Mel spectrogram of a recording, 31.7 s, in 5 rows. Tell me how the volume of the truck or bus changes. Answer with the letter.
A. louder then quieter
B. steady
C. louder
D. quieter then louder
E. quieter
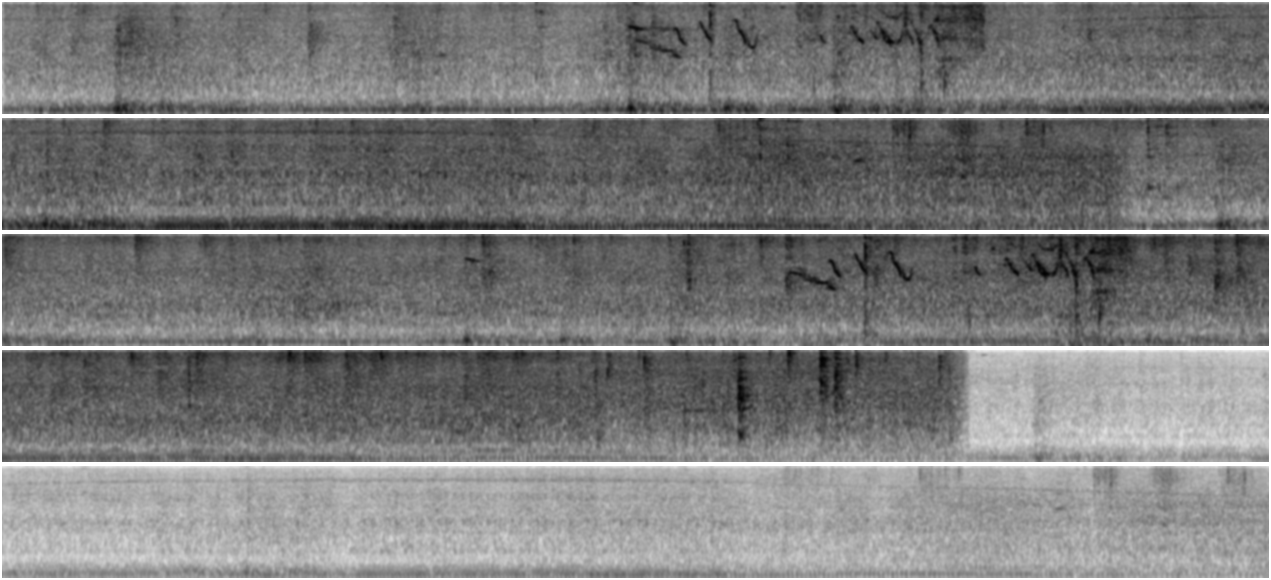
E.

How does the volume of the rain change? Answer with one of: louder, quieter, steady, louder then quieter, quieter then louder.
louder.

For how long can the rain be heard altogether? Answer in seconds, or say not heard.
24 s.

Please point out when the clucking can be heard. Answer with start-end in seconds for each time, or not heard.
3.1-5.0, 16.6-18.4.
